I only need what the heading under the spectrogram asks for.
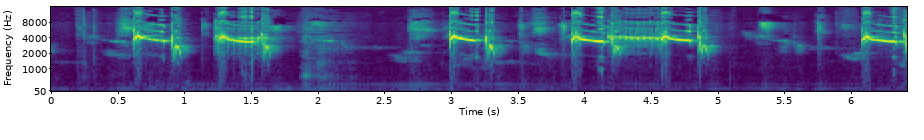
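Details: Male bar-winged prinia in vigorous song, meant to trigger young birds to answer: clusters of harsh, buzzy high notes with thin whistled lines, delivered in bursts with short silences between.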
